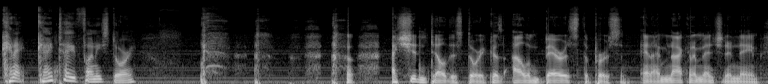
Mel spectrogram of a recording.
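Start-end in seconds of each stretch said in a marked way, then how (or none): 0.0-1.4 mock comeback. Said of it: "I go".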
